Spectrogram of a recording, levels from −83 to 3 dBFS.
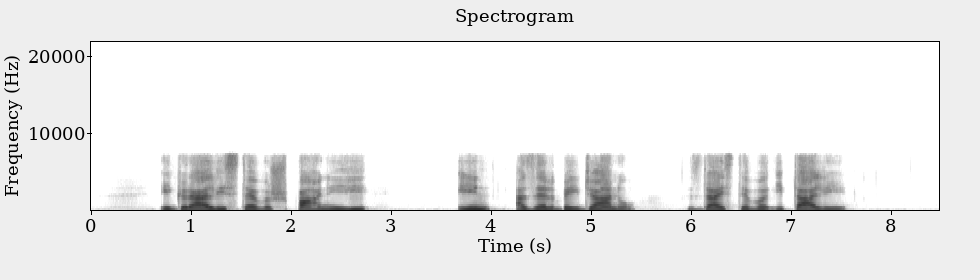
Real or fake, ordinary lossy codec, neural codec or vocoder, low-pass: fake; none; codec, 16 kHz, 0.8 kbps, ZipCodec; 7.2 kHz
